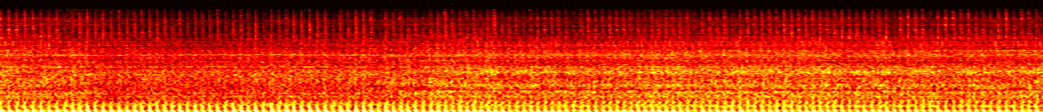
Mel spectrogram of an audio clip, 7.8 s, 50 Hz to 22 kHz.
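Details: Minsk X250 motorcycle (ZiD YX 250 / Irbis TTR250 type, 166FMM single-cylinder, Chongqing Yinxiang-built) at idle: a knock has appeared with the engine warmed up, steady about 3.5 per second over a clattery single-cylinder idle.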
